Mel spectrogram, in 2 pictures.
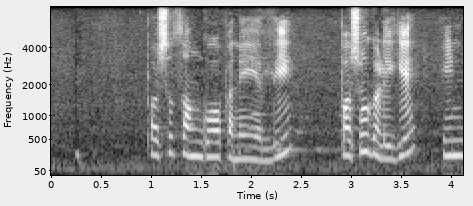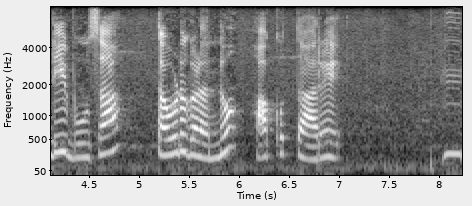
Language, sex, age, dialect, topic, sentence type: Kannada, female, 41-45, Mysore Kannada, agriculture, statement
